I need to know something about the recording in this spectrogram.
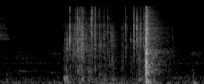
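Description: Plastic food packaging crinkling as it is handled, with one sharp crackle about one and a half seconds in.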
